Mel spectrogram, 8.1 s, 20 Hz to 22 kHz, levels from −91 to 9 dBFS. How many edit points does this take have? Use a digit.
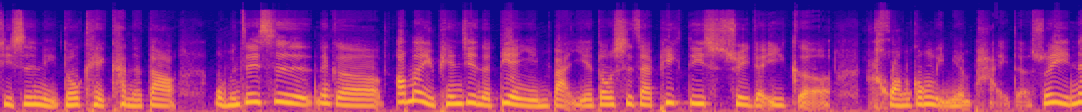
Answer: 0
